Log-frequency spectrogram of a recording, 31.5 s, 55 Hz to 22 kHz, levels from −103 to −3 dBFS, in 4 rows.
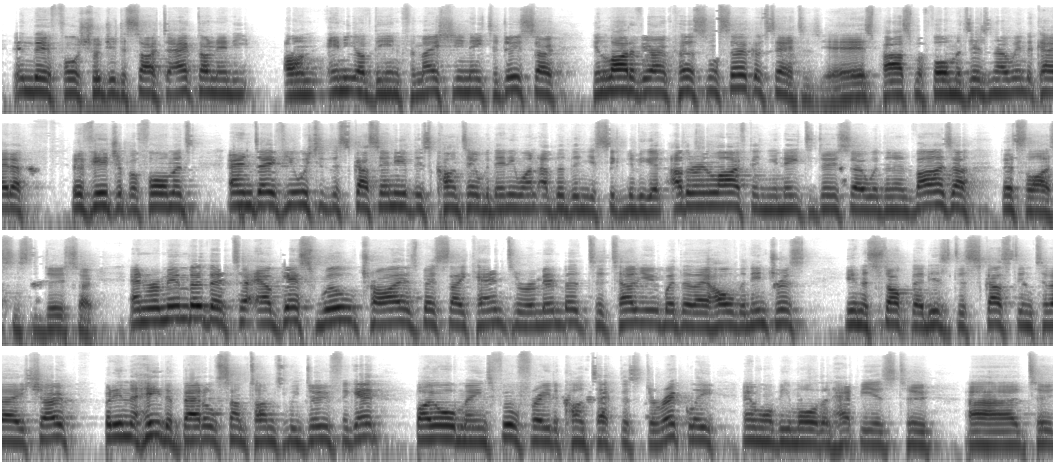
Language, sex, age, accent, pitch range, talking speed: English, male, 30-49, Australian, 155-190 Hz, 240 wpm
